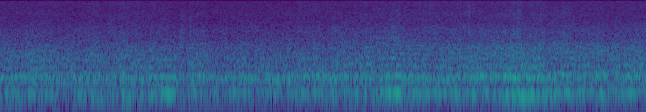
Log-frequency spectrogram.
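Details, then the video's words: Steady swarm of bees buzzing naturally, a thick low hum layered with a higher hiss, occasional brighter individual bees passing close around three to four seconds, level holding constant throughout. "bees therapy relaxing natural buzzing sound"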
